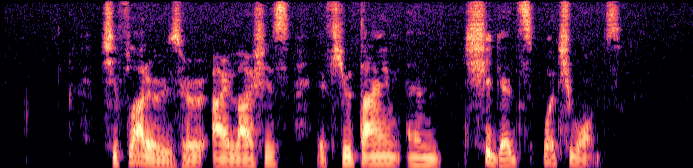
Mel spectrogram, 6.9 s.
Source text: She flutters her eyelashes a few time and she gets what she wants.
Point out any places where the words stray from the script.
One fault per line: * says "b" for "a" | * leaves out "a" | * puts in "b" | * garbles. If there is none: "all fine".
all fine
